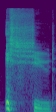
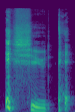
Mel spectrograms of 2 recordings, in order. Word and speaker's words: issued: a verb my passport was issued in 2019 issued the stress is on the it but the it is clipped before the unvoiced shut so you get an issued issued try not to use your full voice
